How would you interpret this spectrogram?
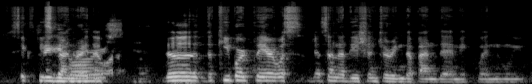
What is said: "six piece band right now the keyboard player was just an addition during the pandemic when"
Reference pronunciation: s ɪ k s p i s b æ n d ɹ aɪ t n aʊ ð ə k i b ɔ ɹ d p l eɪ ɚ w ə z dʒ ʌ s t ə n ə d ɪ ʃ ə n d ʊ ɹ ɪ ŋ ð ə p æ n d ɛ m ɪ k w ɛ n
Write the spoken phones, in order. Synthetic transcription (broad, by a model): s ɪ k s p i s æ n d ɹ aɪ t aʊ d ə k i b ɔ ɹ d p l eɪ ɚ w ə s dʒ ʌ s t ə n ə d ɪ ʃ ə n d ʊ ɹ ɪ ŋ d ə p æ n d ɛ m ɪ k w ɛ n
